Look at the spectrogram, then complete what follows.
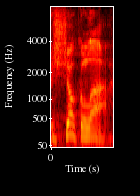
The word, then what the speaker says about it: Chocolat: Anything except the Rum Diaries and chocolat. Oh, how do you pronounce that? What? How do you say that word? Chocolat. It's a French word for chocolate.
